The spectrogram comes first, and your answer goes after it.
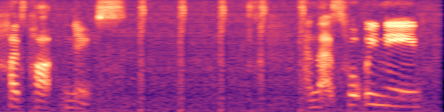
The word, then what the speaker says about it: hypotenuse: is called the hypotenuse it sort of looks like it says hypotenuse but that's pronounced hypotenuse and that's what we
